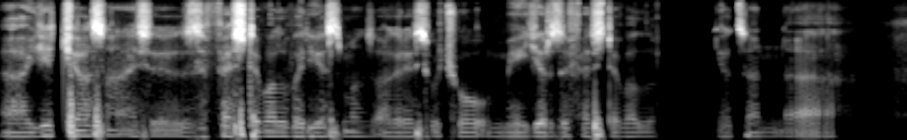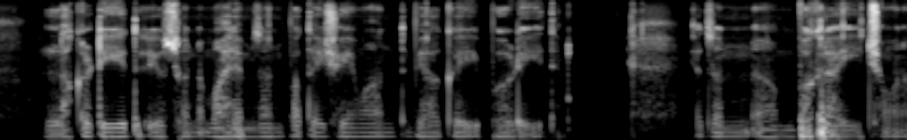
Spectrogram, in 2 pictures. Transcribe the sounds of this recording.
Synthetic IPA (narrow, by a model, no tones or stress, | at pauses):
jɐt͡ʃʰiɐsãːnɐsḭzɨfesʈiʋɐlʋɐɾiɐsmɐnzɐ̰ɡɐɾɐsʋət͡ʃʰomeːd͡ʒɐɾzɨfesʈiʋɐl | jɐd͡zɐn | lɐkʰɐʈiːd̪jot͡sʰɐnmaɦɾʲɐmzɐnpɐt̪ɐjʃɐjʋaːnt̪ɨbjaːkɐibʱəɽiːd̪ | jɐd͡zɐnbʱəkɾaːjiːt͡ʃʰɐʋɐ̰na̰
